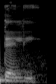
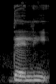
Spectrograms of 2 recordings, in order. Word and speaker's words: Delhi: the Red Fort in Delhi. It is pronounced as Delhi, not Delhi. In English, you pronounce it as Delhi.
